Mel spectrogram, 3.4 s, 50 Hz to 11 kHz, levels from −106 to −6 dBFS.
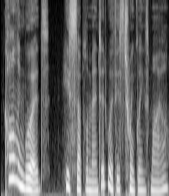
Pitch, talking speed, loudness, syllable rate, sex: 195 Hz, 125 wpm, -18 LUFS, 4.7 syllables/s, female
